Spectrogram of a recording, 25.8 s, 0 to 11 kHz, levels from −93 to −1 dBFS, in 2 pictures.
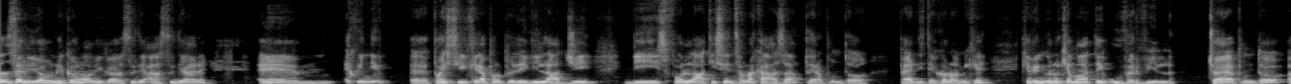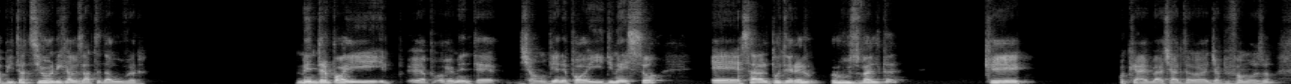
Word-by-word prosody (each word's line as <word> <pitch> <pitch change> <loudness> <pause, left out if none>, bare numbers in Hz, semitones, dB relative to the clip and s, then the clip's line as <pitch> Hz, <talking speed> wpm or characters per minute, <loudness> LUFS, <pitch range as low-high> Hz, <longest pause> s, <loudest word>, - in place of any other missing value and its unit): non 190 - +8
serviva 180 -1 +5
un 160 -1 +3
economico 150 -3 +1
a 135 - -2
stu 135 +3 -5
a 140 -3 -3
studiare. 145 +2 -2 0.4
Ehm, 130 -3 -2
e - - -5
quindi 190 0 -1 0.4
poi 155 +2 +3
si 150 0 0
crea 145 -1 +2
proprio 140 -1 -1
dei 135 0 +2
villaggi, 145 +1 +2 0.2
di 130 -2 0
sfollati 140 0 +1
senza 135 -1 -3
una 145 +2 +1
casa, 140 +2 -1
per 120 -8 -4
appunto 110 -1 -5 0.2
perdite 115 0 -2
economiche, 135 +5 -2 0.3
che 150 - -3
vengono 155 0 +4
chiamate 155 -1 +2
Hooverville, 125 -9 -2 0.3
cioè 145 -3 +3
appunto 140 0 0
abitazioni 155 +3 +2
causate 135 -2 -1
da 120 - +1
Hoover. 110 -2 -5 1.5
Mentre 180 +3 +5
poi 140 -6 +4
il 125 -2 -7
p - - -34
ehm, 130 -3 -4
ovviamente 120 -2 -3
diciamo 105 -1 -8
viene 130 +3 +1
poi 125 -3 0
dimesso, 155 +5 +1 0.5
ehm, 120 -1 +2
sale 145 +3 +3
al 140 - +2
potere 145 0 +3
Ro 155 +1 +1
Roosevelt 155 +4 +2 0.7
che 140 -2 +2 0.8
okay, 110 +2 -5
beh, 115 -1 -3
certo 105 -1 -4
è - - -4
già 115 - -5
più 110 +1 -11
famoso, 130 +4 -6
140 Hz, 140 wpm, -24 LUFS, 125-155 Hz, 1.5 s, non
